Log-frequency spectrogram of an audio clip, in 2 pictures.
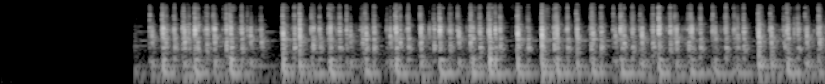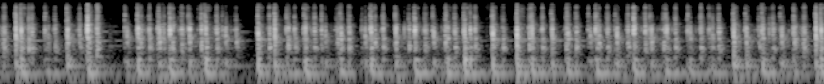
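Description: Typing sound effect: fast, dense clicking of keys that starts about a second in and stops briefly a few times.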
